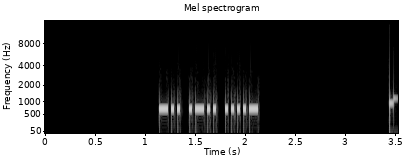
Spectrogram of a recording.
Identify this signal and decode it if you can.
Morse code, heard as a keyed tone, about 40 wpm, 700 Hz. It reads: DL4
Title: Callsign Prefixes for Top 50 DXCC - 40wpm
